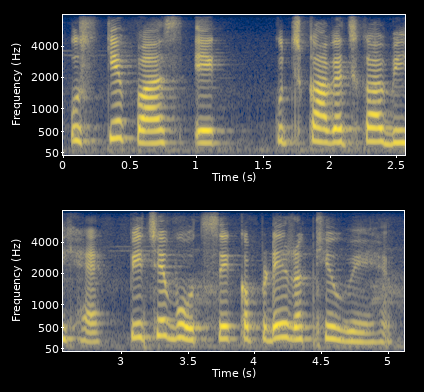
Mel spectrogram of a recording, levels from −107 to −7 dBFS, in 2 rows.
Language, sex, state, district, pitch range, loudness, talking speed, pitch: Hindi, female, Uttar Pradesh, Saharanpur, 260-295 Hz, -17 LUFS, 175 wpm, 270 Hz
